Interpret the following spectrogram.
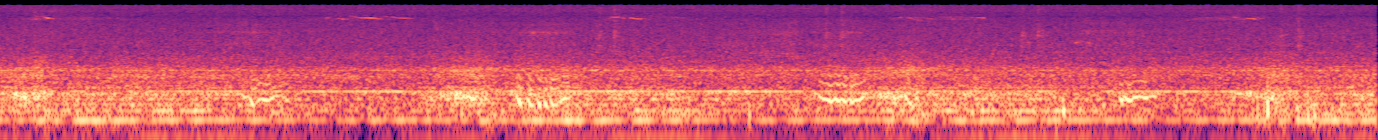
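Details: Sleeping cat Mia, dreaming as she snores, gives soft breathy rasps roughly every three seconds over a steady low indoor hum.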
